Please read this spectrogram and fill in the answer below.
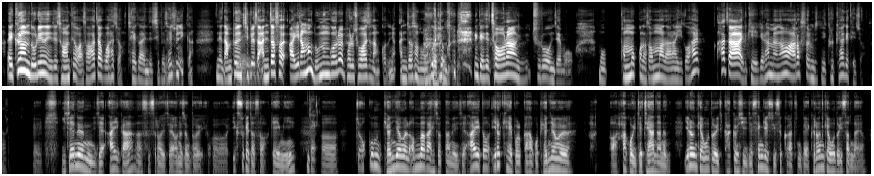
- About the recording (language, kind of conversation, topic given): Korean, podcast, 집에서 간단히 할 수 있는 놀이가 뭐가 있을까요?
- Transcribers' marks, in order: laugh; laughing while speaking: "거 이런 걸"; teeth sucking; tapping; other background noise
